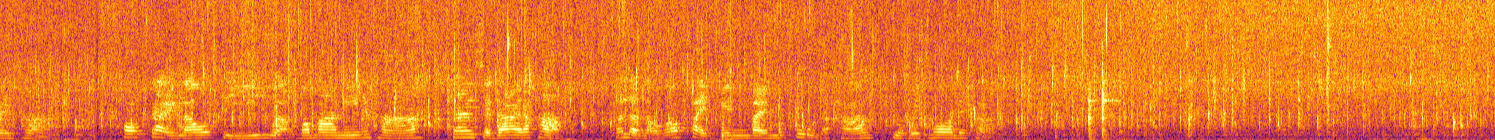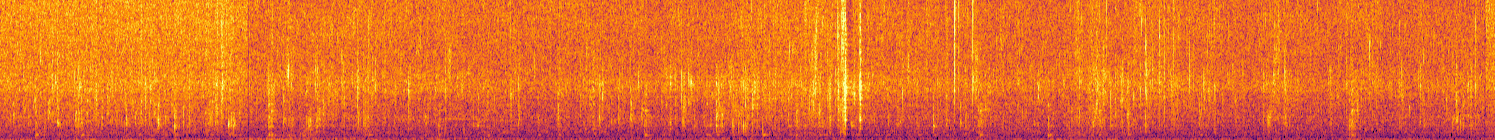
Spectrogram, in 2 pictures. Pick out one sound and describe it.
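Food sizzles and crackles steadily in hot oil.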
